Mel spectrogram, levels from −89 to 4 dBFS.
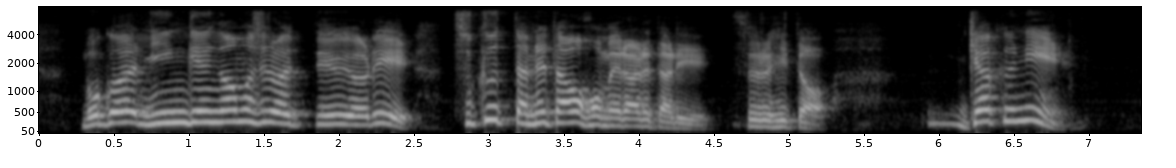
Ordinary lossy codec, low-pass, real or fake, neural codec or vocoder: none; 7.2 kHz; real; none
